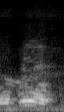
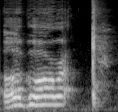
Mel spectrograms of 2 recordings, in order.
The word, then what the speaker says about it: Agora: is represented and symbolized by those statues called Aurora. Yes. Oh my goodness. Spell that again. Those statues. It's called Agora.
